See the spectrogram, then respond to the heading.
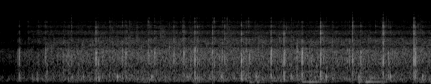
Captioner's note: audience applauding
